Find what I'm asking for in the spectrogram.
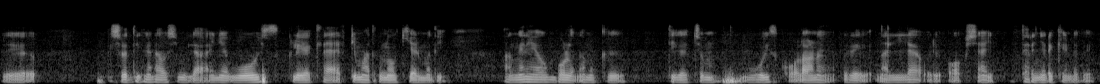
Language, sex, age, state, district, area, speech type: Malayalam, male, 18-30, Kerala, Malappuram, rural, spontaneous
